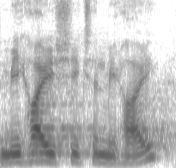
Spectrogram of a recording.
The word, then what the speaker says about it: Csikszentmihalyi: His name is Mihai Csikszentmihalyi. That's how you pronounce that name out there.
